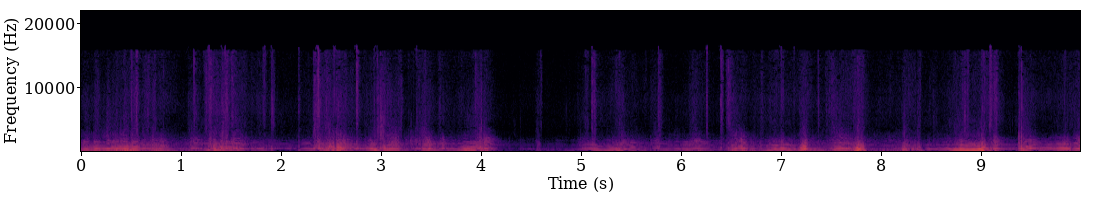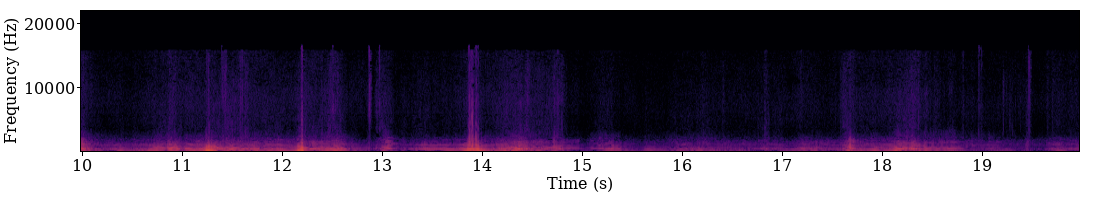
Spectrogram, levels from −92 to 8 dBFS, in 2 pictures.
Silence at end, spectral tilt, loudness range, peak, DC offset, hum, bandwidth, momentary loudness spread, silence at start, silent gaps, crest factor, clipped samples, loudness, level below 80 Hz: 0 s; -5 dB/octave; 7 LU; -24 dBFS; under 0.1%; none; 16 kHz; 17 LU; 0 s; none; 24 dB; under 0.1%; -48 LUFS; -76 dBFS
